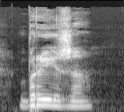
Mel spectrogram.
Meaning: 1. ripple 2. fold, wrinkle 3. mesentery
- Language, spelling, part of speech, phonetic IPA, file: Ukrainian, брижа, noun, [ˈbrɪʒɐ], Uk-брижа.ogg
